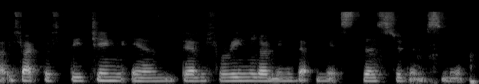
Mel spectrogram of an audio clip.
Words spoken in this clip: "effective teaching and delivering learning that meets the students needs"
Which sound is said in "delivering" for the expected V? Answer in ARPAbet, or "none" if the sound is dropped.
F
